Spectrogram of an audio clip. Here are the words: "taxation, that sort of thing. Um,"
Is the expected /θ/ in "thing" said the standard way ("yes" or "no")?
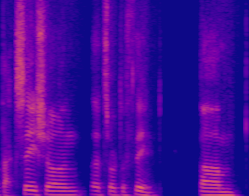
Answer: yes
